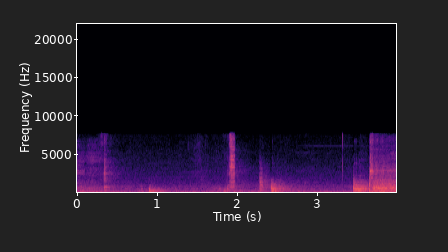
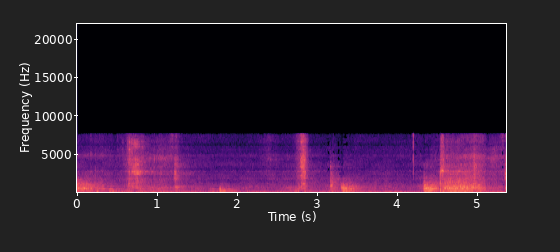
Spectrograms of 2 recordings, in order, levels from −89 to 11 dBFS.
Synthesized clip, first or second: second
